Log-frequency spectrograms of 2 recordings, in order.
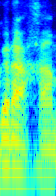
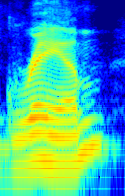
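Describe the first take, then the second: First: The name is said with Spanish sounds. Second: The name is said with English sounds. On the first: "yo me conformo con Graham" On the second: "pronunciación correcta es Graham"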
